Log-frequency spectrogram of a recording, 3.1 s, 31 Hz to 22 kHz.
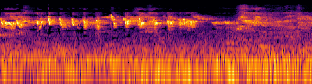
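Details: {'0': "Captive Horsfield's bush lark in lively gacor song: a quick series of high, thin chirps and trills repeated rapidly, fading after about two seconds."}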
